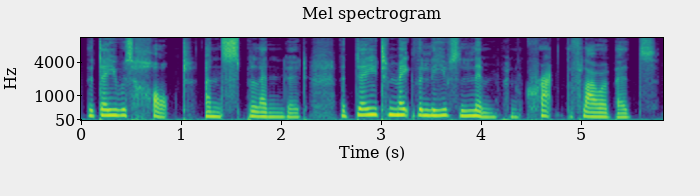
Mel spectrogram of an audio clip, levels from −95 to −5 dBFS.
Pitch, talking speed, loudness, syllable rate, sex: 190 Hz, 185 wpm, -19 LUFS, 4.2 syllables/s, female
